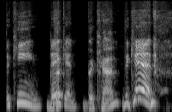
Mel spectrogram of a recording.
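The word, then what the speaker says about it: Daken: Dakin.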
